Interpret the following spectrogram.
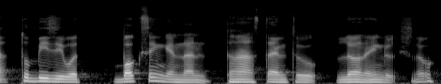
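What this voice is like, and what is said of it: Caucasus-region accent in English. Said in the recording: “there's many people coming from these Caucasus region, like Habib and, you know, Hamzat and all. So we understand the accent fully now”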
